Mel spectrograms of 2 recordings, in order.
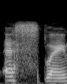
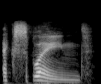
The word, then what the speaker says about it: explained: previously explained okay now on explained you need to pronounce a k sound there as well xplain okay instead of eslain with an S it's x x explained previously explained good job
